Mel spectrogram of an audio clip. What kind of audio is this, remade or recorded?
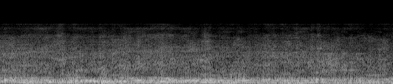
remade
